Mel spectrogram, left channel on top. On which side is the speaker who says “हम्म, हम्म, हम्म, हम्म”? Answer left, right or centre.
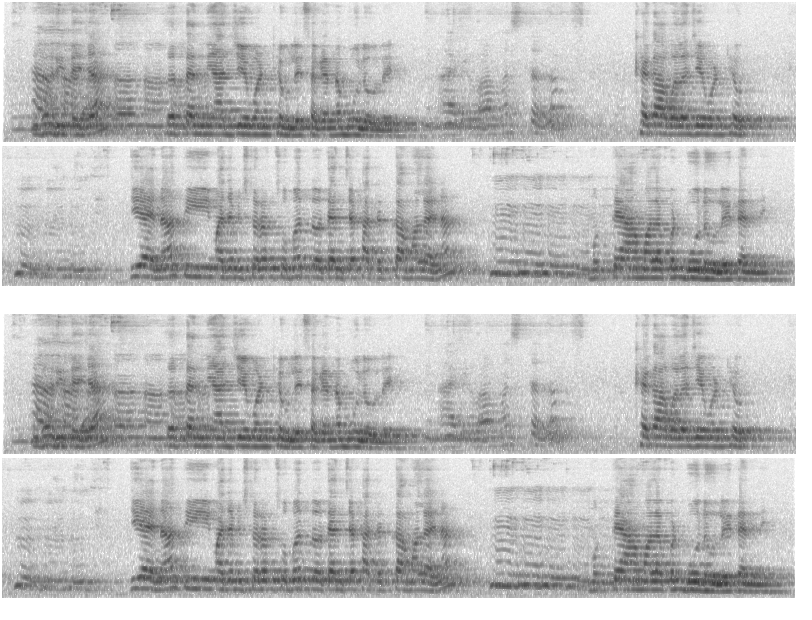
Right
